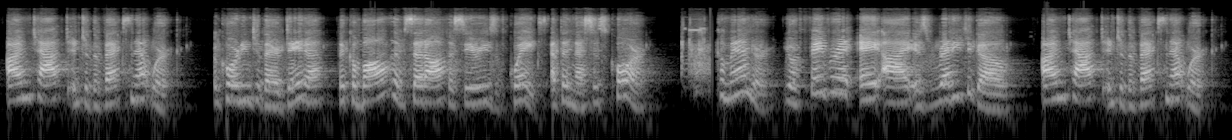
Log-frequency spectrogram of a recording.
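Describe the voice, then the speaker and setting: A woman's voice: a little high, lively intonation, normal speed, bright, forceful tone, poor audio. A woman voicing a perky, polite spaceship AI in a video game. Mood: cheerful, brisk. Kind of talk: scripted video game voice acting.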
